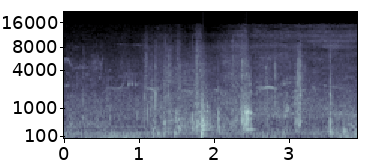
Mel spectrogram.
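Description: A car's tailgate clicks open and lifts.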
